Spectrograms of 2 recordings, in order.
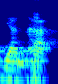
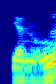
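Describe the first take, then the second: First: The vowel after the h is a. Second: The vowel after the h is u. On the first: The speaker calls it right. "walha-nya juga di fathah" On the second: The speaker calls it wrong. "bukan yanhu"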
